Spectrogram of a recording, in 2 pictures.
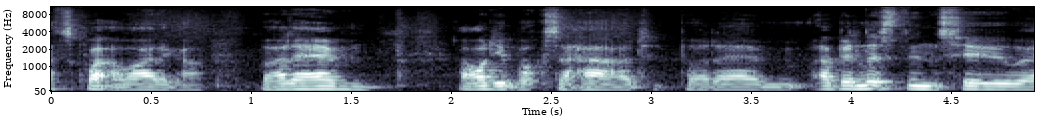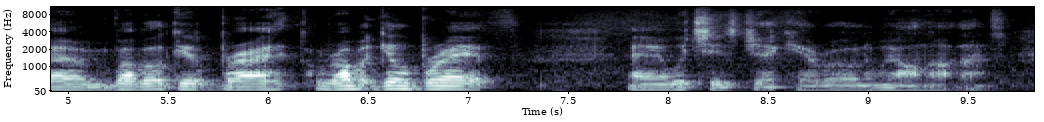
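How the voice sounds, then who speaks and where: At a moderate pace, the voice keeps fairly even intonation but shows big swings in loudness against noticeable background noise. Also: man, fairly low pitch for a man. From northern England, Huddersfield (Yorkshire). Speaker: podcaster. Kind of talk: casual solo podcast monologue. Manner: hesitant, many fillers (um, uh) and repetitions.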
